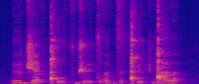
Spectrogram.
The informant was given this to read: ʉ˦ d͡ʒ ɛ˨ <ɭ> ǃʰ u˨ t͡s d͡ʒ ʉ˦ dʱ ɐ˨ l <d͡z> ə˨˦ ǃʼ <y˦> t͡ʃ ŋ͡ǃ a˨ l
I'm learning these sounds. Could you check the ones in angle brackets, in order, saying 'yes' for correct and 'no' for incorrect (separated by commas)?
no, yes, no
